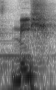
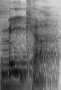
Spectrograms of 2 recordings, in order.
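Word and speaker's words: Miche: of you will have corrected my pronunciation of mika it's mika why did i say mish i've literally been to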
